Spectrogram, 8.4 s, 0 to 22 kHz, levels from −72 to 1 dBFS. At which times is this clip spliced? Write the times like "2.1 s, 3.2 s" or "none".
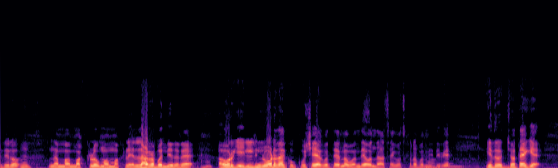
none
